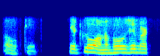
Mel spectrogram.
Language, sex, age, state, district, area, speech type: Gujarati, male, 45-60, Gujarat, Ahmedabad, urban, conversation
